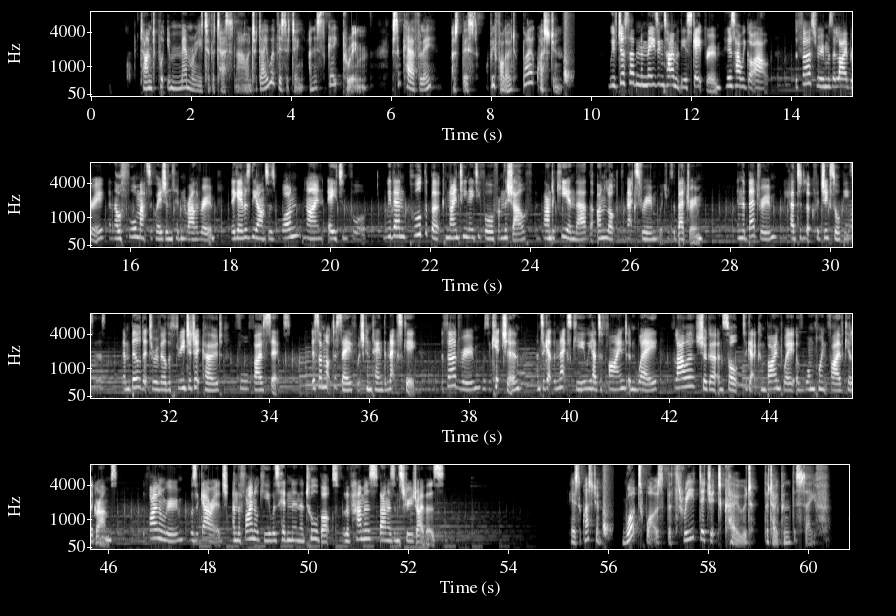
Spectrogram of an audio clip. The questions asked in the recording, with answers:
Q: What was the three-digit code that opened the safe?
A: Well, it was 456.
